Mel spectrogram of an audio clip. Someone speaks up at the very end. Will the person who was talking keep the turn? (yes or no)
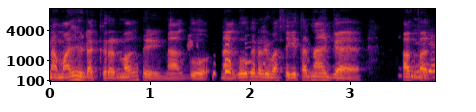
no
